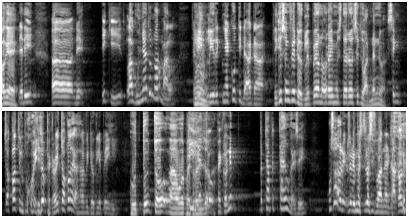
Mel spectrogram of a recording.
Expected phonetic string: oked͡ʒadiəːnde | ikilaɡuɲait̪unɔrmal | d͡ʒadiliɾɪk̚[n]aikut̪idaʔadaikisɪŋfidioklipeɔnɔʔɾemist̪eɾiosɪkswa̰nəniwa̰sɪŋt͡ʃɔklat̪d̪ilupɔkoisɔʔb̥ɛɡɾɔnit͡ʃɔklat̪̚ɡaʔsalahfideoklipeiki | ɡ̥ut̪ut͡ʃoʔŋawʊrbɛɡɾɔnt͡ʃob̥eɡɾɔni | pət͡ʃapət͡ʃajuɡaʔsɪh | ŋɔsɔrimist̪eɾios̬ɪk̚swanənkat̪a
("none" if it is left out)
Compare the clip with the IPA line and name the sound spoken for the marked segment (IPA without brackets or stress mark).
ɲ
